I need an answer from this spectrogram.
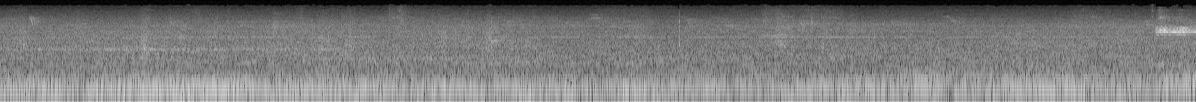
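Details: Steady low rumble of a passing vehicle or train with faint clanks, and no animal voice stands out.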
